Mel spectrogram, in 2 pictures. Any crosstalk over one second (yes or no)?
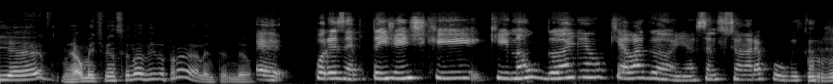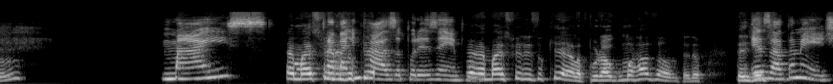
no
